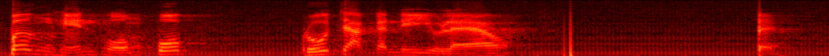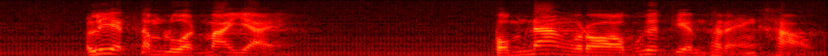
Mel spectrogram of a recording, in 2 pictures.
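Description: Guy speechifying at a rally, really sharp piercing voice, noisy pa with hum, short punchy phrases. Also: a little high, lively intonation. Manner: emphatic, declamatory delivery in short measured phrases. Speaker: political rally speaker. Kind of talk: impassioned political rally speech. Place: large night-time outdoor rally stage. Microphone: stand microphone on stage. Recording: noisy live rally public-address broadcast with hum.

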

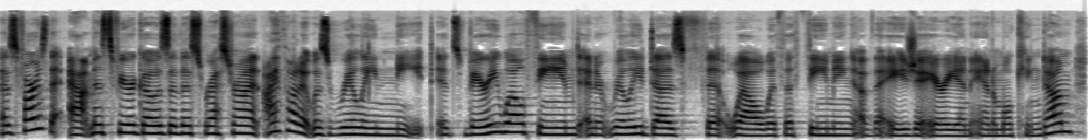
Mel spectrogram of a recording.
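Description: A woman's voice: medium pitch, normal speed, hardly any pauses, dark tone. A woman giving a scripted, matter-of-fact voice-over review of a restaurant meal. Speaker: vlog host, restaurant reviewer.

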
